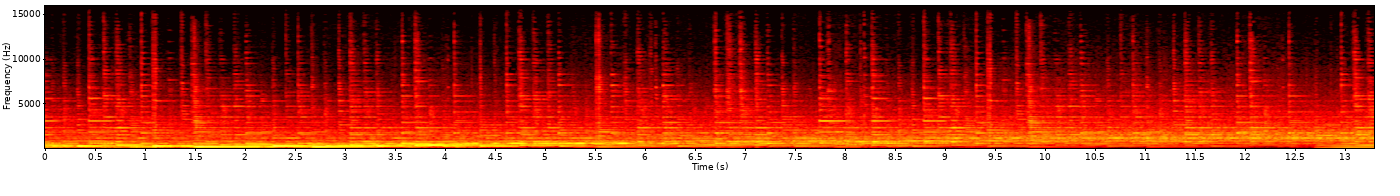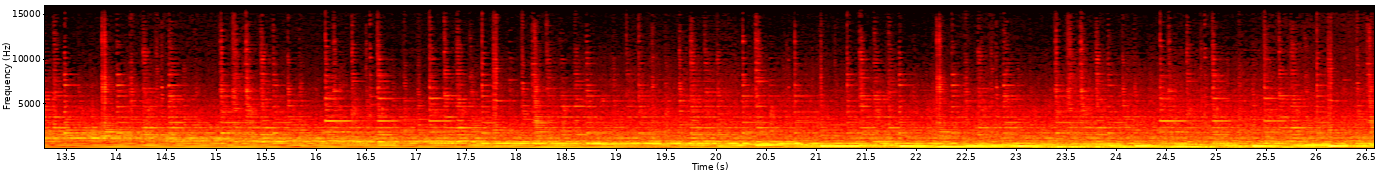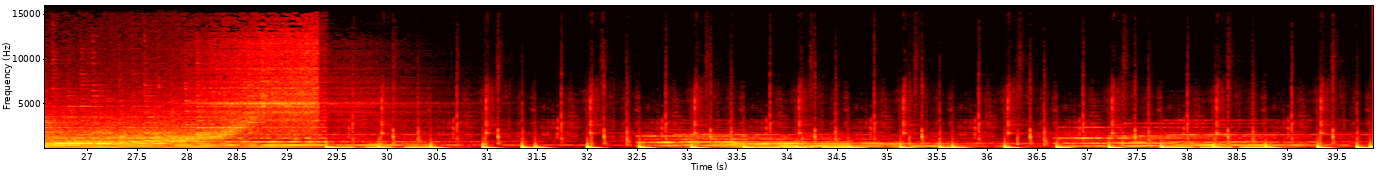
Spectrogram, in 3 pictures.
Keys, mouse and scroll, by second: 2.6 click, 4.6 click, 6.0 shift+click, 6.7 shift+click, 7.3 shift+click, 7.6 shift+click, 8.8 shift+click, 10.2 shift+click, 10.6 alt+right click, 12.1 z, 13.4 click, 16.0 click, 18.3 alt+click, 18.6 ctrl+z, 23.3 alt+click, 26.8 alt+click, 27.1 shift+click, 28.0 shift+click, 28.9 shift+click, 29.3 shift+click, 29.9 shift+click, 30.2 shift+click, 30.4 shift+click, 30.6 shift+click, 31.0 z, 32.0 click, 32.9 click, 34.2 right click, 35.2 right click, 37.0 alt+click, 38.5 alt+click, 39.0 alt+click.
